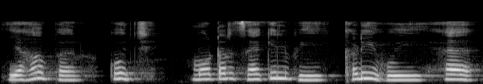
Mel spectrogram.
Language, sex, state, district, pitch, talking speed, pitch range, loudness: Hindi, male, Uttar Pradesh, Saharanpur, 230 Hz, 100 wpm, 205-255 Hz, -17 LUFS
